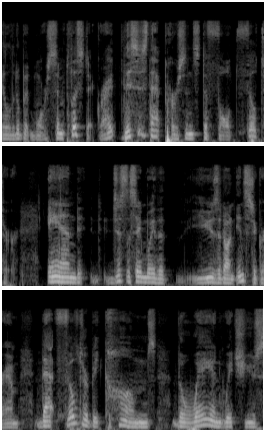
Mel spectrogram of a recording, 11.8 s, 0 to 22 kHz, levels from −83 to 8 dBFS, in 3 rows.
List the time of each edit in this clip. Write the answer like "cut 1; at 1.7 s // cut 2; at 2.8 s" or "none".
cut 1; at 1.7 s

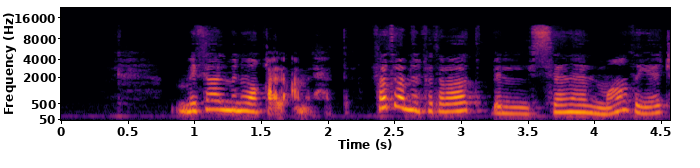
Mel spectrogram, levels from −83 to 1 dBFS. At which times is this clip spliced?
cut 1; at 2.2 s

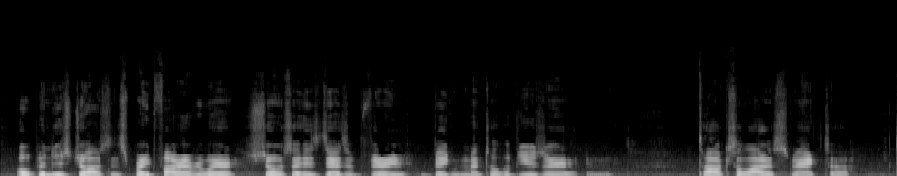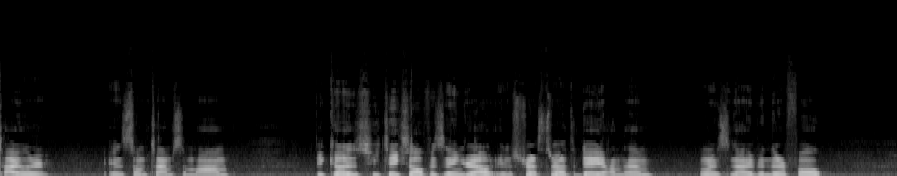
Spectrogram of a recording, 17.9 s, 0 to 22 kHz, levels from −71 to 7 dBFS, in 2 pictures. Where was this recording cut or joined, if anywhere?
none

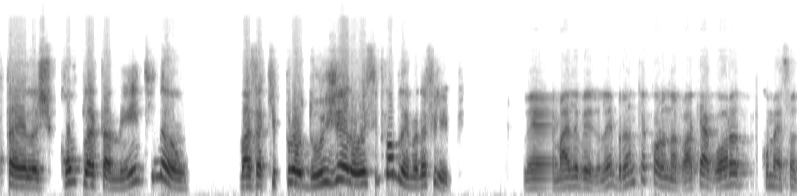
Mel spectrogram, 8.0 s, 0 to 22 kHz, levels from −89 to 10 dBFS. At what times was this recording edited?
none

